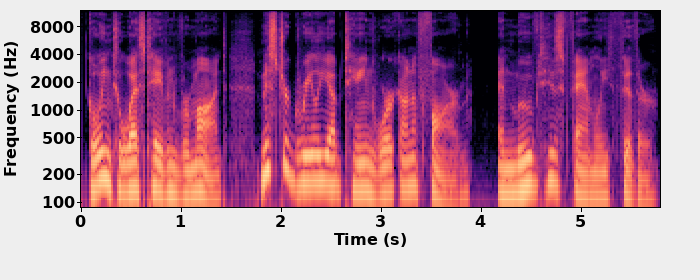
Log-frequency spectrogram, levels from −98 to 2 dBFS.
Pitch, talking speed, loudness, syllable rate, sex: 130 Hz, 165 wpm, -17 LUFS, 5.1 syllables/s, male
